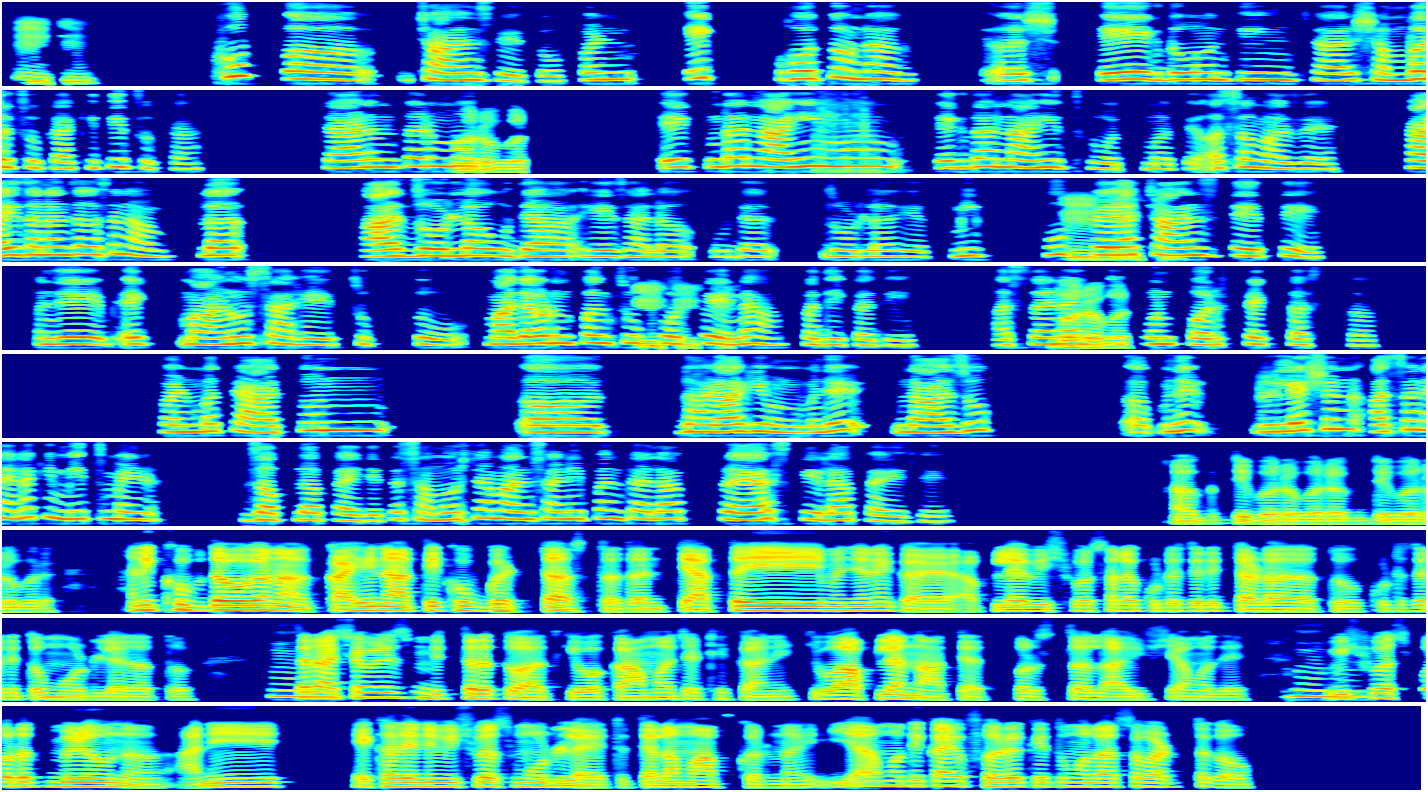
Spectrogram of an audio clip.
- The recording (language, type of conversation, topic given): Marathi, podcast, एकदा विश्वास गेला तर तो कसा परत मिळवता?
- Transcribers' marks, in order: in English: "चान्स"; other background noise; in English: "चान्स"; in English: "परफेक्ट"; in English: "रिलेशन"; in Hindi: "प्रयास"; in English: "पर्सनल"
